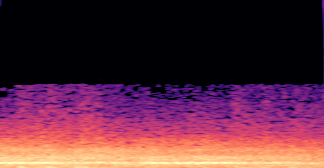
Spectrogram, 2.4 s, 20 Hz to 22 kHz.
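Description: Stadium crowd roaring and cheering on match day in the FC 27 football video game, a dense, steady wash of voices at full volume throughout.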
